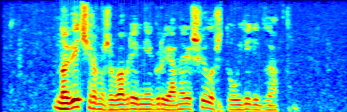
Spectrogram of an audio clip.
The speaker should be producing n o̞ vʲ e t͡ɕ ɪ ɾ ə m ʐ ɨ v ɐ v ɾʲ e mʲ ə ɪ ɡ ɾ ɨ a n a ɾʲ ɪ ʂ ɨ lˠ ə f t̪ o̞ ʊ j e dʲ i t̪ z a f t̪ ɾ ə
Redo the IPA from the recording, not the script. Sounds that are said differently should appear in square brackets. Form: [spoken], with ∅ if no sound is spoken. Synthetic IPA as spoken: n o̞ vʲ e t͡ɕ ɪ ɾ ə m ʐ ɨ v ɐ v ɾʲ e mʲ ə ɪ ɡ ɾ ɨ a n a ɾʲ ɪ ʂ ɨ lˠ ə [ʂ] t̪ o̞ ʊ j e dʲ [ɪ] t̪ z a f t̪ ɾ ə

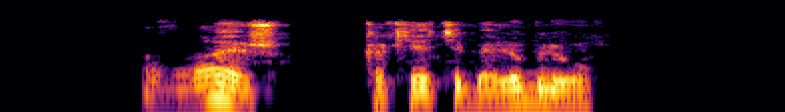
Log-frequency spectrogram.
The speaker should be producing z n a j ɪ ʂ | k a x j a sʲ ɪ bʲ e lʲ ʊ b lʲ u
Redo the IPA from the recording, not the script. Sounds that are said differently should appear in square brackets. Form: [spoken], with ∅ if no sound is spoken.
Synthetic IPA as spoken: z n a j ɪ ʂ | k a [k] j a [tʲ] ɪ bʲ [a] lʲ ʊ b lʲ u

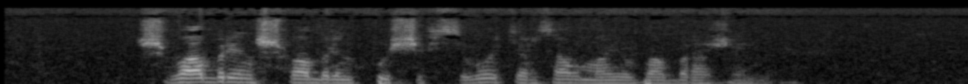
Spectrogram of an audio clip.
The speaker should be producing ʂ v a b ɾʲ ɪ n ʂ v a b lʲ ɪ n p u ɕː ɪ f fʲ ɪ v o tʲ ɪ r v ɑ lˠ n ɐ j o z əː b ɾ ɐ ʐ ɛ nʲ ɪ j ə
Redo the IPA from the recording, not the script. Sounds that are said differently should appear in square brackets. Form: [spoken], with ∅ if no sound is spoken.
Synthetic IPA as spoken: ʂ v a b ɾʲ ɪ n ʂ v a b [ɾʲ] ɪ n p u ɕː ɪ f [sʲ] ɪ v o tʲ ɪ r [z] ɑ lˠ [m] ɐ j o [v] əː b ɾ ɐ ʐ ɛ nʲ ɪ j ə

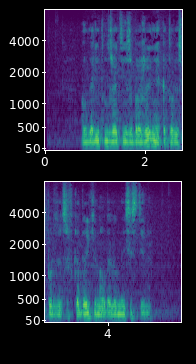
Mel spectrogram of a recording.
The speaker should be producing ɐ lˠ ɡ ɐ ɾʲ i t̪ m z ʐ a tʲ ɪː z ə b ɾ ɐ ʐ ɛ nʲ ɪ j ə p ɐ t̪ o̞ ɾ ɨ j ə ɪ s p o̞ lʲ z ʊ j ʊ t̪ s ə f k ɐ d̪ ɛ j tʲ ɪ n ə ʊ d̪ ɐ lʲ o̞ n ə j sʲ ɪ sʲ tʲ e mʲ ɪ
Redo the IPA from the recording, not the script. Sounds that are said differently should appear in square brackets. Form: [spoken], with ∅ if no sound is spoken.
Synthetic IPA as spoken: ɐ lˠ ɡ ɐ ɾʲ i t̪ m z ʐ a tʲ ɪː z ə b ɾ ɐ ʐ ɛ nʲ ɪ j ə [k] ɐ t̪ o̞ ɾ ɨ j ə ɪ s p o̞ lʲ z ʊ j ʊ t̪ s ə f k ɐ d̪ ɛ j [kʲ] ɪ n ə ʊ d̪ ɐ lʲ o̞ [nː] ə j sʲ ɪ sʲ tʲ e mʲ ɪ

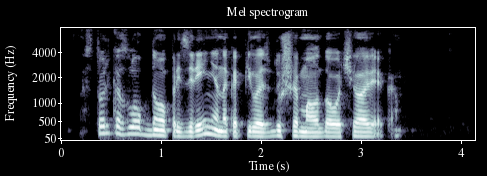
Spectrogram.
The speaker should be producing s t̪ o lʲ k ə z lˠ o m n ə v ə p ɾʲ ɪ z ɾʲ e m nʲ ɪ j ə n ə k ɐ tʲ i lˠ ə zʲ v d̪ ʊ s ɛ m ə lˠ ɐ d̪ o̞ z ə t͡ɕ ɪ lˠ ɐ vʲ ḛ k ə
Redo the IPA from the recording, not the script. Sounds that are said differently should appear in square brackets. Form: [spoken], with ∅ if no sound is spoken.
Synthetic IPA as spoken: s t̪ o lʲ k ə z lˠ o [b] n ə v ə p ɾʲ ɪ z ɾʲ e [∅] nʲ ɪ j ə n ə k ɐ [pʲ] i lˠ ə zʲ v d̪ ʊ [ʂ] ɛ m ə lˠ ɐ d̪ o̞ [v] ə t͡ɕ ɪ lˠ ɐ vʲ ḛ k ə

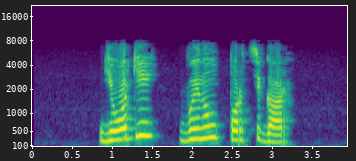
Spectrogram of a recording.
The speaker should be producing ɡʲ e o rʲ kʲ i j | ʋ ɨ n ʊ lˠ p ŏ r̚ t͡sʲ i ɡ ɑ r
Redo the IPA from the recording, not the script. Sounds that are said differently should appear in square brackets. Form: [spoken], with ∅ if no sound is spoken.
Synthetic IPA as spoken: ɡʲ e o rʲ [ɡʲ] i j | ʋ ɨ n [u] lˠ p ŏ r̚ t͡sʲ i ɡ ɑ r

